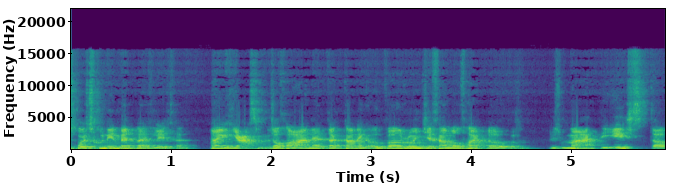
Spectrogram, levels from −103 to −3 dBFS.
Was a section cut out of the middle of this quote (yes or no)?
yes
